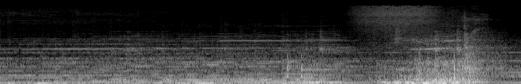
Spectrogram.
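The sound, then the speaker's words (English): A heavy separation door of a chamber, triggered by a release mechanism, slides open with a loud pneumatic hiss that swells and builds speed, rising over a low, steady mechanical hum before trailing off. No one speaks. “there was a hiss as the separation door opened, slowly at first, but soon gained speed and revealed the death inside the chamber.”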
